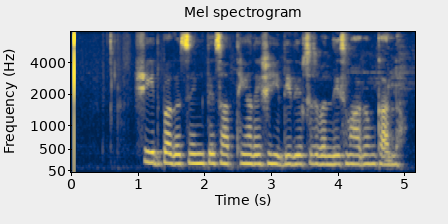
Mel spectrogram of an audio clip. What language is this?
Punjabi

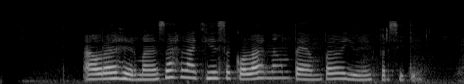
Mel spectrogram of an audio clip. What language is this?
Javanese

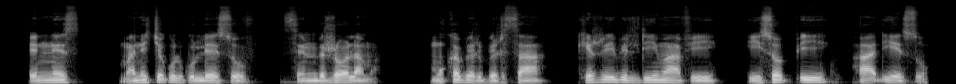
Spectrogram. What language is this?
Oromo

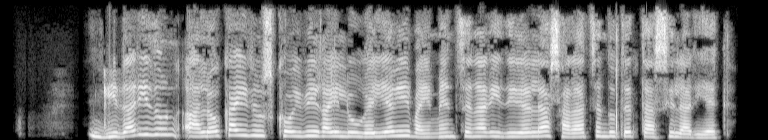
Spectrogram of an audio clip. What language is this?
Basque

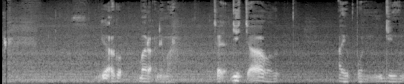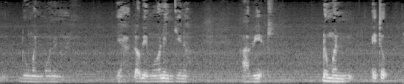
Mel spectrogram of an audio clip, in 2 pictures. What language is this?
Western Penan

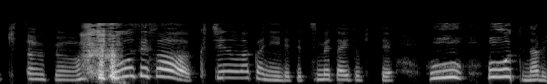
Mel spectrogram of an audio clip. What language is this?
Japanese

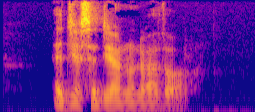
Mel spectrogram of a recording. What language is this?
Kabyle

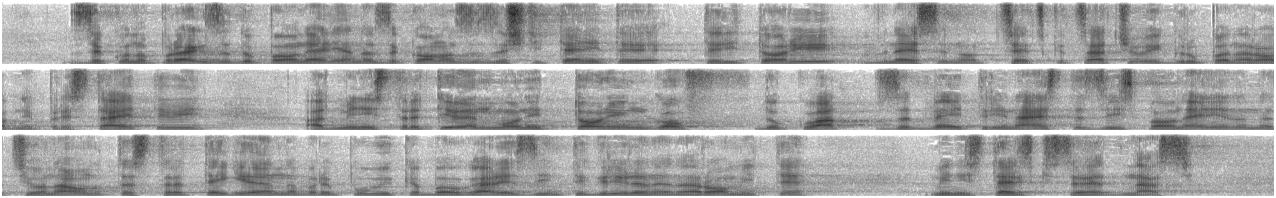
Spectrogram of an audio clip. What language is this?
Bulgarian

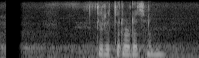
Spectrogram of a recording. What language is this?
Nepali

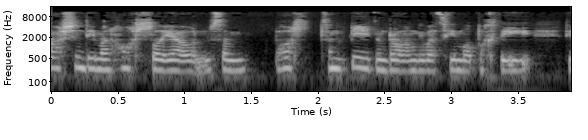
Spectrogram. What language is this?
Welsh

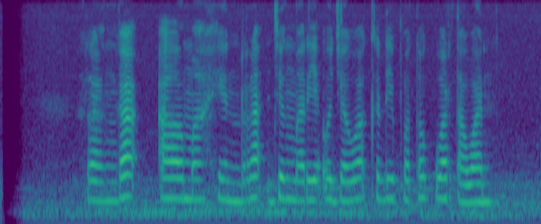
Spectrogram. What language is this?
Sundanese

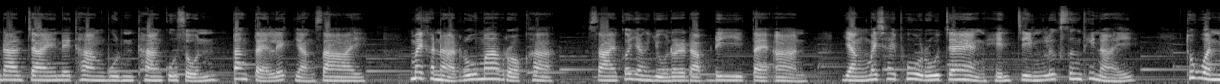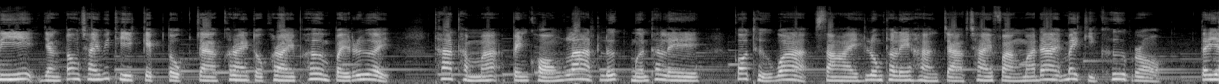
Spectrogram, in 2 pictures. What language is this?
Thai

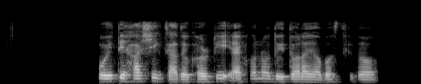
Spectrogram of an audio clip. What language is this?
Bangla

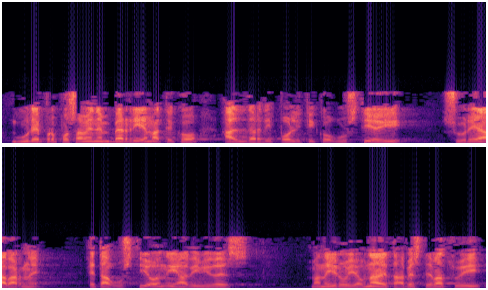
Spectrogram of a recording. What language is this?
Basque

